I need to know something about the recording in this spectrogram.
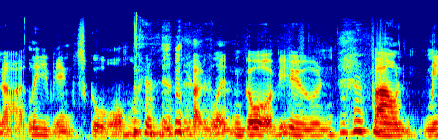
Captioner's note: laughing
